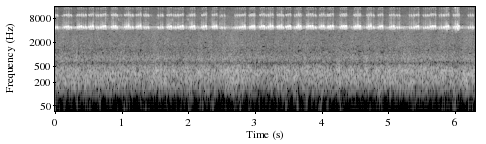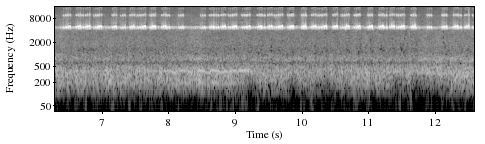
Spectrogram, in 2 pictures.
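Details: High, pulsing insect chorus from a grasshopper in a flowery meadow: a nearly unbroken shrill buzz of rapid chirps, steady throughout, with a faint low murmur near the middle.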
